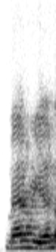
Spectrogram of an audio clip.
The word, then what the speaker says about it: Marion: already heard my name it's Marion I think it's so nice to pronounce it in English it sounds it's like Robin Hood all the people and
